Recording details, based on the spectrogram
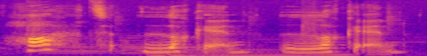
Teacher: we are not pronouncing the final g or G sound in looking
